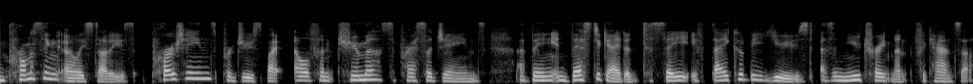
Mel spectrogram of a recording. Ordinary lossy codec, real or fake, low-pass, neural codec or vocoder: Opus, 64 kbps; fake; 7.2 kHz; codec, 16 kHz in and 24 kHz out, 2.2 kbps, FireRedTTS-2 codec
